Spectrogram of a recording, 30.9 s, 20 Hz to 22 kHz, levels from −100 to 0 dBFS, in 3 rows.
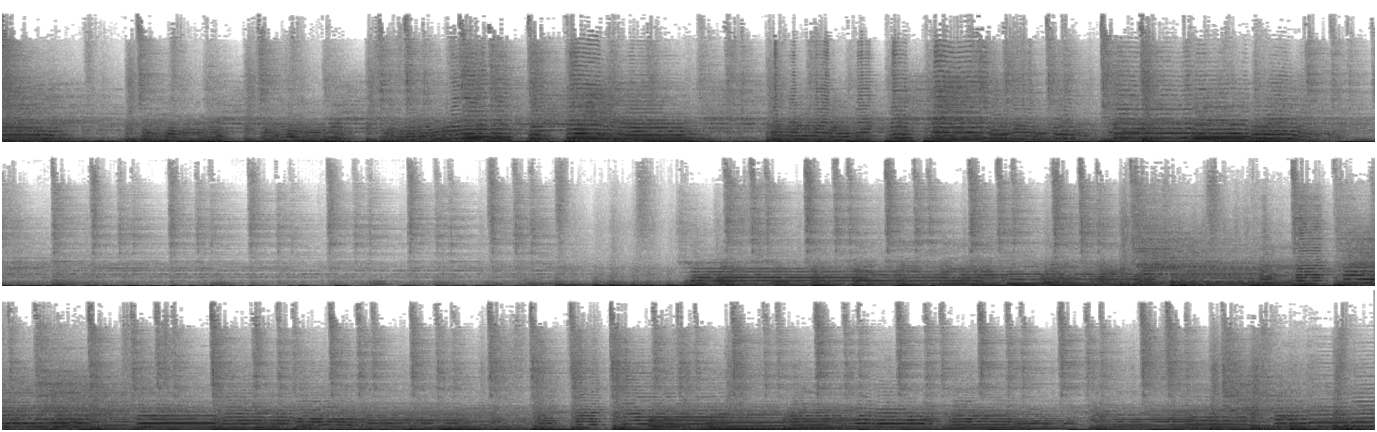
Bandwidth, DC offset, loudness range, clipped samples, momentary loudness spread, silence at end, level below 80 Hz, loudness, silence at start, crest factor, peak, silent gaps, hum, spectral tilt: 19.5 kHz; under 0.1%; 7 LU; under 0.1%; 8 LU; 0 s; -18 dBFS; -15 LUFS; 0 s; 14 dB; 0 dBFS; none; none; -6 dB/octave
